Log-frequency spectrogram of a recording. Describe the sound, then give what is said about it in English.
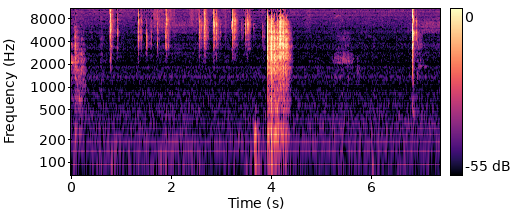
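Dice rolled across a tabletop for a listen check in a game: a few light, scattered clicks, then a brief rattling clatter, and one last sharp tick. Quiet, with no voices. “Go ahead and roll me a listen check, please.”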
